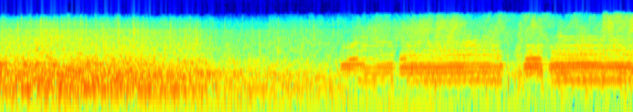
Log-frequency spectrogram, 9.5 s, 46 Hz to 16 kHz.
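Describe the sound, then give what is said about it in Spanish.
A steam locomotive pours out black smoke as its train pulls in and stops, in a 1973 western. A heavy, hissing rumble is followed in the second half by a few loud, high whistle blasts. “De pronto llega un tren que se detiene allí mismo. El humo que desprende la locomotora forma una gran nube negra.”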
